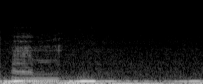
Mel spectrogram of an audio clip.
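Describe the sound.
Engine rumble of cars filing past on a road through the centre of a wildlife park. A low, steady drone holds throughout, with a brief voice over the opening moments.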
